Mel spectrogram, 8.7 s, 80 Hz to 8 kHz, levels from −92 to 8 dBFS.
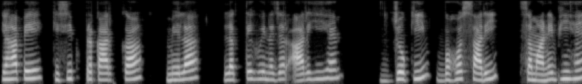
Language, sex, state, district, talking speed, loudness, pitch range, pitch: Hindi, female, Chhattisgarh, Balrampur, 135 wpm, -18 LUFS, 230-275 Hz, 250 Hz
